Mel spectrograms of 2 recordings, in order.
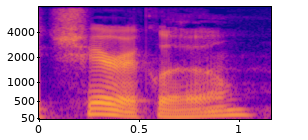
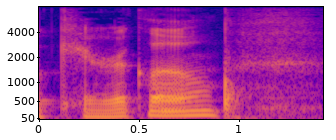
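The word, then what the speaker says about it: Chariklo: So Chericlo was turned into Cherry and Chloe, but now I call Chericlo Cariclo, based on what I feel is the most correct Greek pronunciation.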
